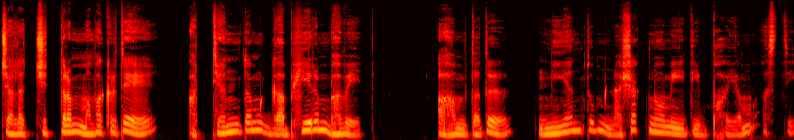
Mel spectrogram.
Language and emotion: Sanskrit, fearful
